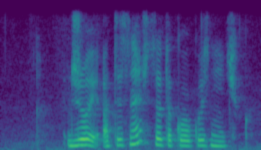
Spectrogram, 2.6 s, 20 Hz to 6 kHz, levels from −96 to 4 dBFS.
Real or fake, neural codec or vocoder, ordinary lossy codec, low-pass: real; none; none; 5.4 kHz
